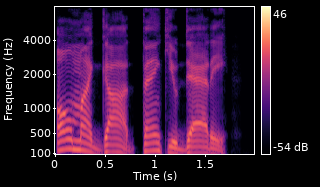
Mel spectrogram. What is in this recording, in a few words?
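thank you daddy, male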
